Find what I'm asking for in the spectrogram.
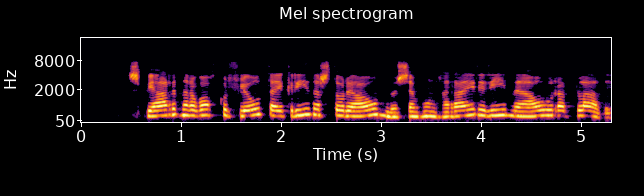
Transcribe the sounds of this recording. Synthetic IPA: spjaːɾɪt̪naɾavɔhkʏɾ̥fljoːwt̪aikɾiːðaɾ̥st̪owɾɪaːwmʏsɛmɦunɦaraːjɾɪɾiːmɛðaːwʏɾaɾplaːðɪ

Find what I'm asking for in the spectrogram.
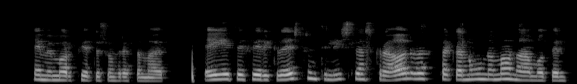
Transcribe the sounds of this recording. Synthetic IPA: heːjmɪmɔwɾpʰjɛːt̪ʏ̥sɔnfɾjɛht̪amaːðʏɾ̥ | eːjɪθɪfɪɾɪɾkɾeðst̪int̪ʰɪlist̪lɛnskɾaaːðʏlvɛr̥kt̪ʰːaːkanuːnamaːwnaðamoːwt̪ɪn

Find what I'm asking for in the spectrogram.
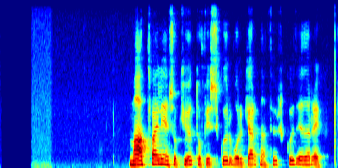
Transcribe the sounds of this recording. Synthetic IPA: maːt̪vaːjlɪejnsɔcʰœːt̪ɔɣfɪskʏɾvɔɾʏcaɾt̪naðθʏr̥kʏðɛðarejx

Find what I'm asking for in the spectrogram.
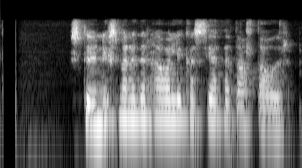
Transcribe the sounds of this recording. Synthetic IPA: st̪ʏðnixsmɛnɪðnɪɾɦavaliːkasjɛɾθɛht̪aal̥t̪aːwðʏɾ̥

